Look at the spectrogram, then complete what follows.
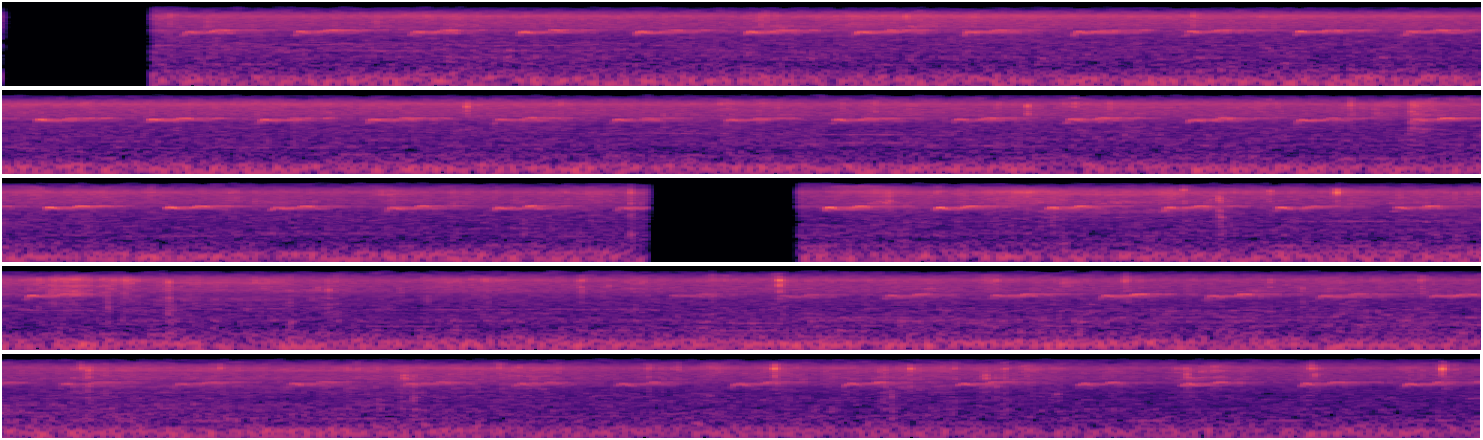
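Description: Outdoor ambience: a high chirp repeating about three to four times a second, with a pause of a couple of seconds past the middle, over a steady low background noise. The sound cuts out completely twice, briefly at the start and about halfway.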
